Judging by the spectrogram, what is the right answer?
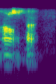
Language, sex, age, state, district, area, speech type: Bodo, male, 30-45, Assam, Udalguri, urban, conversation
